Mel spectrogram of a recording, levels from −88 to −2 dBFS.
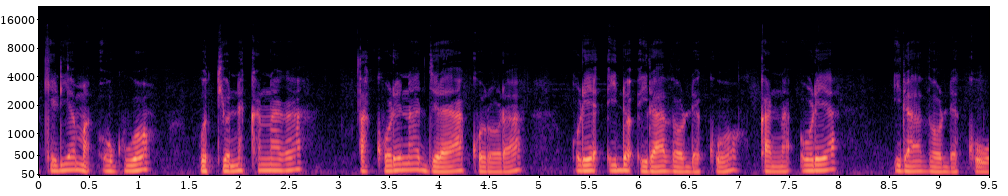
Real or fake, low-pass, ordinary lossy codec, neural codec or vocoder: real; 14.4 kHz; none; none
